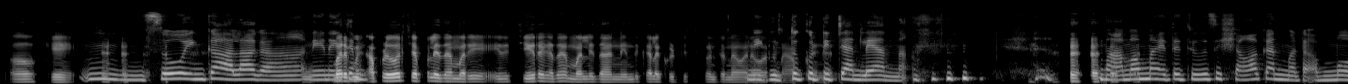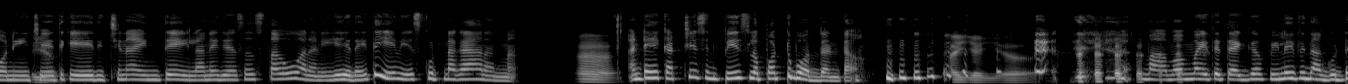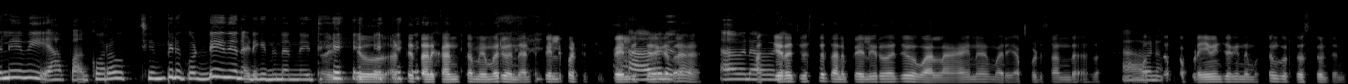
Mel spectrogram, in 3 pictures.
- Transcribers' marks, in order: chuckle; in English: "సో"; tapping; chuckle; laugh; in English: "షాక్"; other background noise; in English: "కట్"; in English: "పీస్‌లో"; laugh; in English: "మెమరీ"; laugh
- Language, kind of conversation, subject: Telugu, podcast, మీ ఇంట్లో ఉన్న ఏదైనా వస్తువు మీ వంశం గత కథను చెబుతుందా?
